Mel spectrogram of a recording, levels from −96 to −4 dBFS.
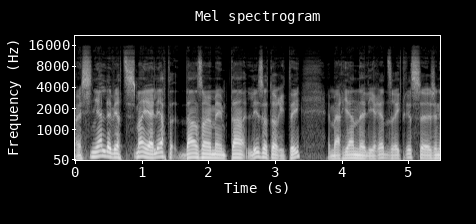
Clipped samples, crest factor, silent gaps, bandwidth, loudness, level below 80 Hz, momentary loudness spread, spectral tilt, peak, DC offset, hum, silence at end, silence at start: under 0.1%; 16 dB; none; 13 kHz; -20 LUFS; -42 dBFS; 7 LU; -6.5 dB/octave; -4 dBFS; under 0.1%; none; 0 s; 0 s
